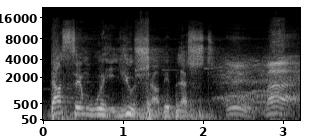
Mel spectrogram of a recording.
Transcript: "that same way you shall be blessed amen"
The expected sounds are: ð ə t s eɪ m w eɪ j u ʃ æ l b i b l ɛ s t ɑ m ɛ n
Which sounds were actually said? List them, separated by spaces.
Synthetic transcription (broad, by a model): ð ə t s eɪ m w eɪ j u ʃ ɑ l b i b l ɛ s t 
